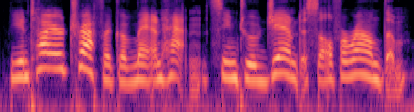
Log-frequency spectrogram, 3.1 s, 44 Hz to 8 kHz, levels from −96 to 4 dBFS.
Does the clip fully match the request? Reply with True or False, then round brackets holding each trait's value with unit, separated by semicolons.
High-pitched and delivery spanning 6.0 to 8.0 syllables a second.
True (230 Hz; 7.3 syllables/s)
